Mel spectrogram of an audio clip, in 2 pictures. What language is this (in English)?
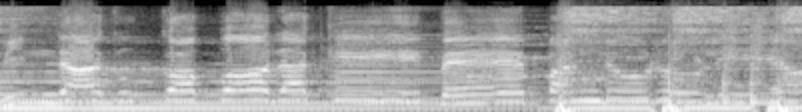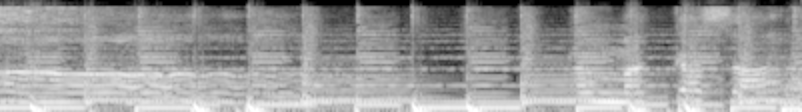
Indonesian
